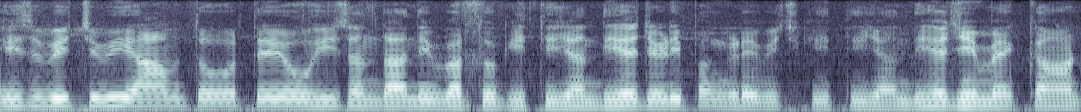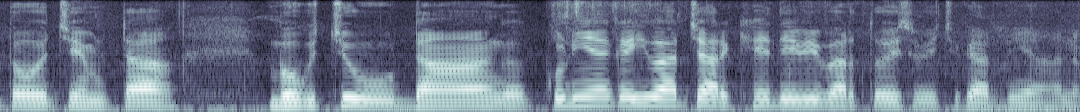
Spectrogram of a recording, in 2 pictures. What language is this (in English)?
Punjabi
